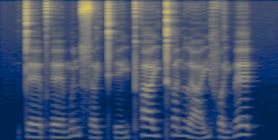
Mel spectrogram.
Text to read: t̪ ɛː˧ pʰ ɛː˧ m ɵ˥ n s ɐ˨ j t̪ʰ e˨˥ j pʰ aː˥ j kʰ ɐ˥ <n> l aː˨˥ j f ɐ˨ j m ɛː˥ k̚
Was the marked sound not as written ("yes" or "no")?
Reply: no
